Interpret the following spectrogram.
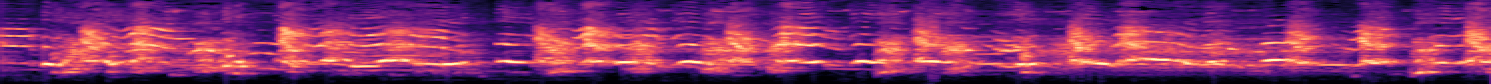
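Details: A quartet of four dogs howling together, a dense chorus of overlapping wavering howls with steady tonal lines and bursts of yips, barely pausing throughout.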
